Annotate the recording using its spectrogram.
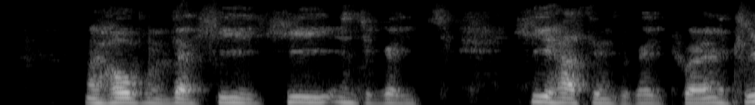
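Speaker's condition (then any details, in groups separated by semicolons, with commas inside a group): Cerebral palsy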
